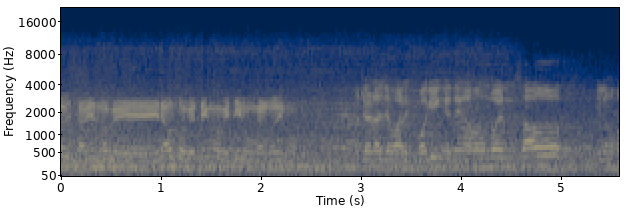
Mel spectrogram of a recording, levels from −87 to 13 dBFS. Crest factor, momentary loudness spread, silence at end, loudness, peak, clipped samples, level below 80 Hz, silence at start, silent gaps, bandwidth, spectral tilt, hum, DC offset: 16 dB; 10 LU; 0 s; -28 LUFS; -14 dBFS; under 0.1%; -58 dBFS; 0 s; none; 14.5 kHz; -5 dB/octave; none; under 0.1%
